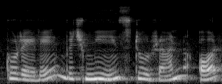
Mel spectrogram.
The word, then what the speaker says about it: currere: In Latin it is pronunciated as currere which means to run or race course.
